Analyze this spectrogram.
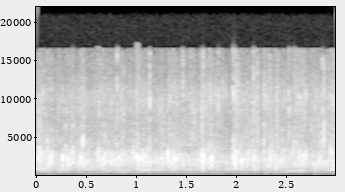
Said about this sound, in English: Oh, somebody clap if you believe that. Come on, somebody shout if you believe that. Come on, I wish somebody would clap their hands with everything in them.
